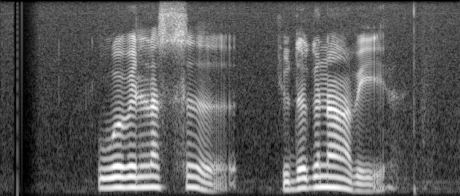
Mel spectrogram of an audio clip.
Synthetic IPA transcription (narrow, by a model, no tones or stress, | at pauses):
uʋəʋelːasə | jud̪əɡənaːʋḛːə̰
